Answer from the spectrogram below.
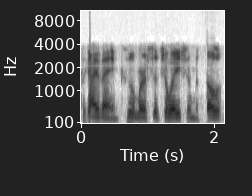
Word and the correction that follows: Cuomo: Oh yeah, Cuomo.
